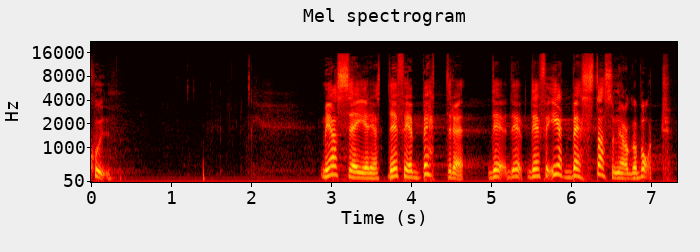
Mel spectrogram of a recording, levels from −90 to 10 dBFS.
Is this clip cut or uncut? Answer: cut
